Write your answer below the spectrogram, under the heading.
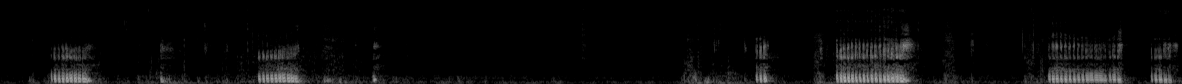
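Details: Bichon Frise in a tug-of-war game with a small stuffed squirrel toy, growling in five gruff, throaty bursts spread across the clip, separated by quieter scuffling and toy noises indoors.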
